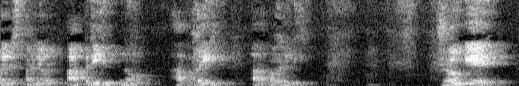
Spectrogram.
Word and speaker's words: janvier: Janvier. No se dice janvier, no. Es un sonido nasal, como on.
